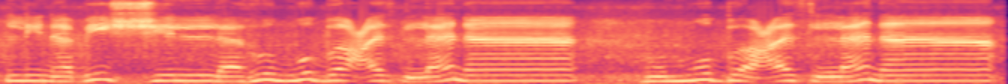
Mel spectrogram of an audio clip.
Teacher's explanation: قاعدے کے حساب سے تنوین کے بعد لام یا را آ جائے یا نون ساکن کے بعد لام یا را آ جائے تو دونوں کو آپس میں ملا تو لہیں گے، جیسے کہ شد ہے تو ملائیں گے لیکن غننے کے بغیر ملائیں گے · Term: ادغام بلا غنہ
